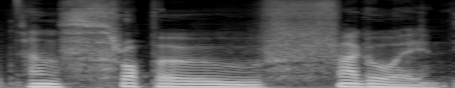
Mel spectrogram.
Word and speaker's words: Anthropophagoi: I hope that's the right way to pronounce it. Anthropophagoi, yeah.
